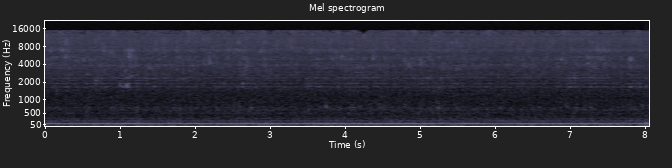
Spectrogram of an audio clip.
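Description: Steady low hum of an aquarium filter pump running in a fish tank, with faint water sounds over it.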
